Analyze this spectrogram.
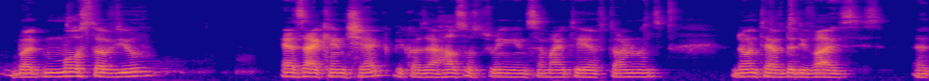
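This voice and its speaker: With a Portuguese accent, a man speaks in a fairly low pitch at a fairly slow pace. His intonation is monotone and flat, and audible room echo surrounds him. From Portugal. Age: 40s. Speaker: tennis coach. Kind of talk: talk to camera. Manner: halting.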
